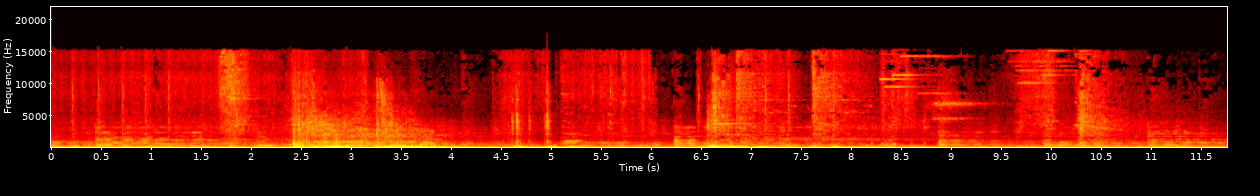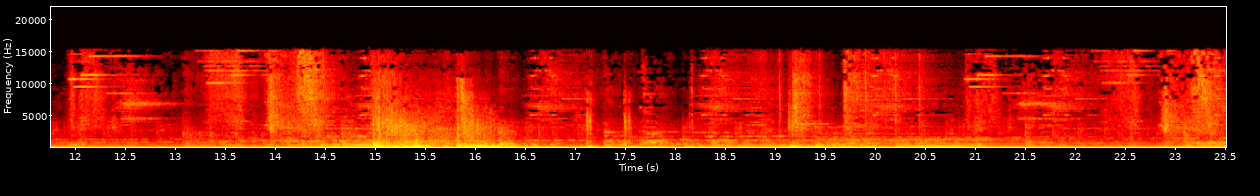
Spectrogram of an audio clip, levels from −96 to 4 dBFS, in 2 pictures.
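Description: From start to finish the clip shows a noise suppressor applied to music or sounds: processing built to clean up speech stays active on material it was never meant for. It treats sustained tones, room ambience and decaying tails as noise, pulling them down by something like 5 dB while transients pass largely intact. The level therefore rises and sinks with each onset, giving a pumping, fluttering character, and held portions of the sound come across thinned and hollow.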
